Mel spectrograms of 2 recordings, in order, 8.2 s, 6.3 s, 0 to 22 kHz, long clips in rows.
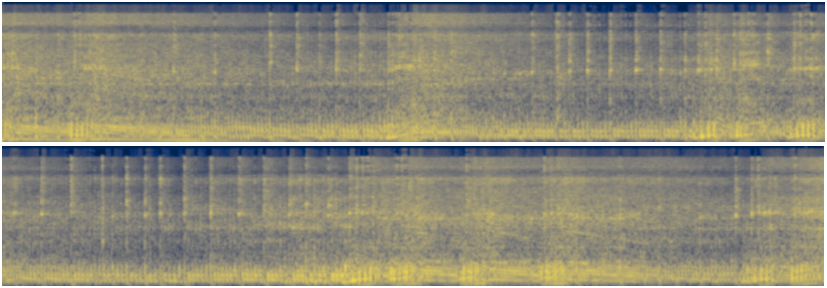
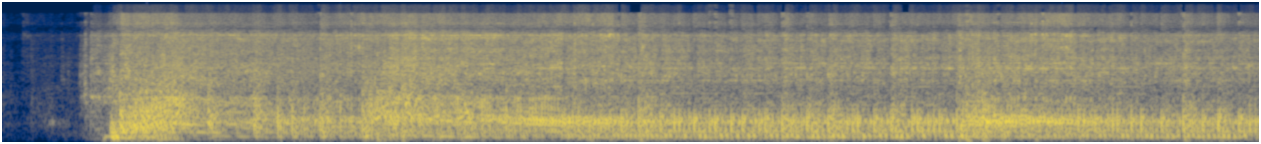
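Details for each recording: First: Husqvarna 268 XP chainsaw bogs while cutting with a burbling, uneven four-stroking note instead of a clean scream, because the carburetor mixture is too rich. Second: Husqvarna 268 XP chainsaw, nearly out of fuel: engine catches suddenly and holds a high, raspy, even buzz without stumbling, starting and running cleanly.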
